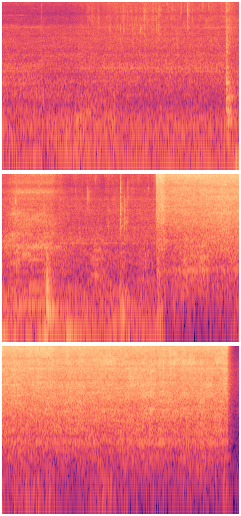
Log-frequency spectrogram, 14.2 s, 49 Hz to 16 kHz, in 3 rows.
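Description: FADAL VMC 4020 CNC vertical mill running with a low steady rumble and two short knocks, then, about eight seconds in, a loud steady hiss starts suddenly as coolant sprays down the table and vises.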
